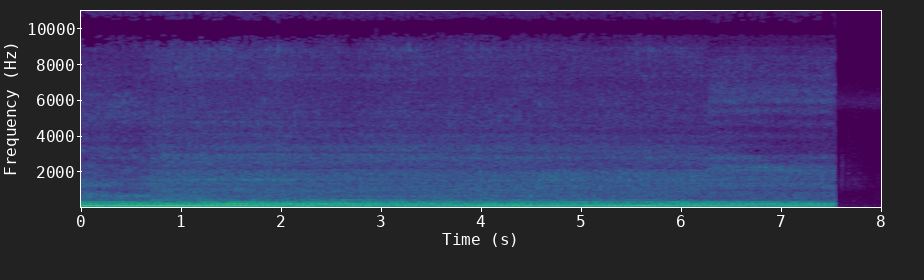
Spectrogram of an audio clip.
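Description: Stand-on lawn mower engine running steadily while mowing, with a constant drone that cuts off abruptly near the end.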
